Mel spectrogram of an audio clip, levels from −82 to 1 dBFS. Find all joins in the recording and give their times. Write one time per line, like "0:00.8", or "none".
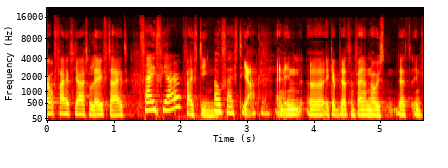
none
